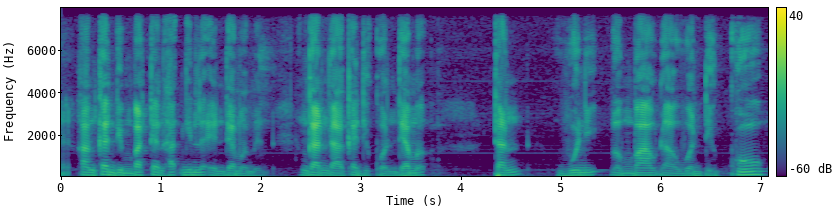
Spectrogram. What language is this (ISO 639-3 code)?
ful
